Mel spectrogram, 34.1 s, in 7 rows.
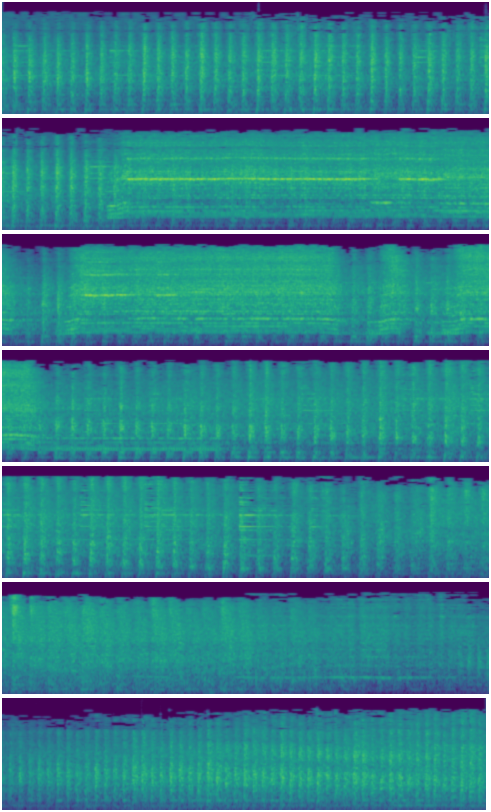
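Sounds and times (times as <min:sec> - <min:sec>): rhythmic beat of train running: 0:00.0 - 0:34.0
train whistle blasts: 0:05.9 - 0:16.8, 0:27.0 - 0:28.8.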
